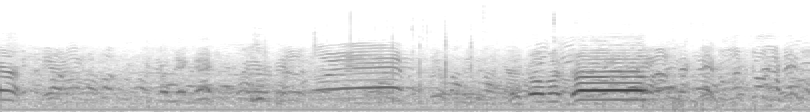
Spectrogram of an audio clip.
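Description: Soccer players shouting to each other on the field during a stoppage, with faint chatter in the background. There are two long called-out shouts, one about three seconds in and a louder one around six seconds in.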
